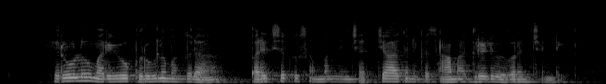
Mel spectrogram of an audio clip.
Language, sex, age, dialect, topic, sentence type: Telugu, male, 18-24, Utterandhra, agriculture, question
